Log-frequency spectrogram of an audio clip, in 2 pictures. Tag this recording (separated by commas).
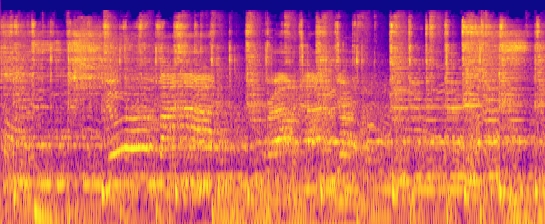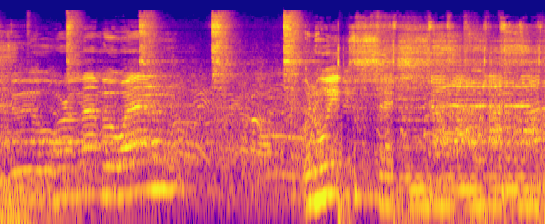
Music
